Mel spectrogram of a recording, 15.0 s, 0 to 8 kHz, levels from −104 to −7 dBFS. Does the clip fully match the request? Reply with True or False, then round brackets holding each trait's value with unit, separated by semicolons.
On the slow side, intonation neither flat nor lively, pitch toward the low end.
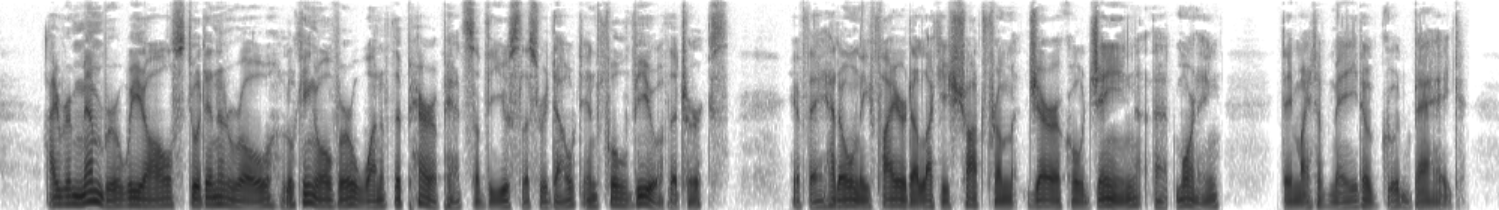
False (175 wpm; 4.1 semitones; 75 Hz)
